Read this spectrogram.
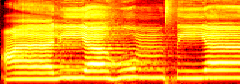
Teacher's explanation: Sebab ada mim sukun menghadapi huruf yang bukan mim bukan ba, yaitu tha. Cara bacanya mim dibaca dengan jelas, m tidak ditahan. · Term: idhar syafawi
